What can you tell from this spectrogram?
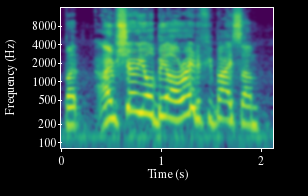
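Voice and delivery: high, loud, tearful mother pleading; distraught farm woman. Acted. Farm woman to adventurers, upset and near tears. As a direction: play the frantic farmwife near tears.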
